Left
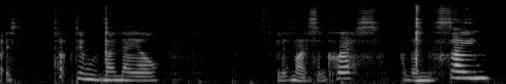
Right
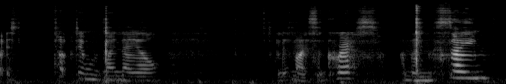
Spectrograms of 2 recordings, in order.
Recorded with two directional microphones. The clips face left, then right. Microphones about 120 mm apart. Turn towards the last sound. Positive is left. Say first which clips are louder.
# left 4 dB
turn(degrees=25)  # may be behind; listen again after turning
